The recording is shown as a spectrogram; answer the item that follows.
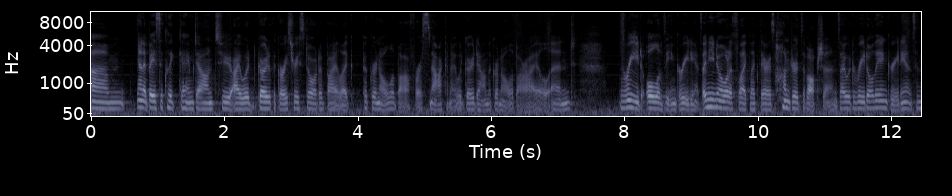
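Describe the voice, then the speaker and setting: A woman talks at a very fast pace with a very deep, low pitch and vocal fry. Her pitch variation is ordinary. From Australia. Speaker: vegan food company founder. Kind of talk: podcast interview. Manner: casual, many fillers.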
